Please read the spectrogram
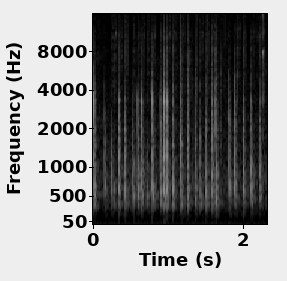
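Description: Dry-erase marker writing on a whiteboard: a quick, uneven run of short squeaks and taps as the letters are written, with a short pause near the end.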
